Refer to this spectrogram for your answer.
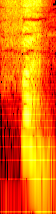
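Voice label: "fen4", Mandarin Chinese; 份; ～部（(1)組になったもの(2)新聞や雑誌を数える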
